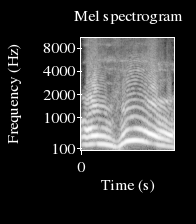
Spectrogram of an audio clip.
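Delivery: loud, garbled speech through a full mouth. Narrating a scene, a character answers through a mouthful of cookie. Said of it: "Sheik says through a mouthful of cookie".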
